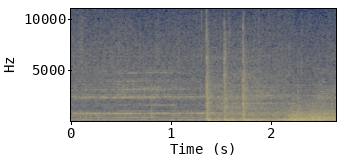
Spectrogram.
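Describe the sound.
Rain and thunder in a video game: a steady hiss of rain under faint tonal hum, with a few sharp thunder cracks in the middle and a low rumble building toward the end.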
